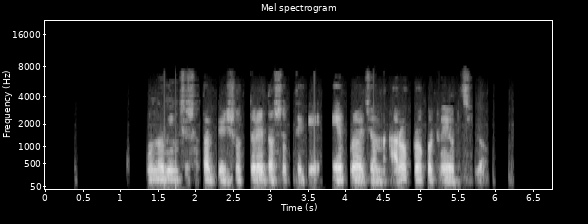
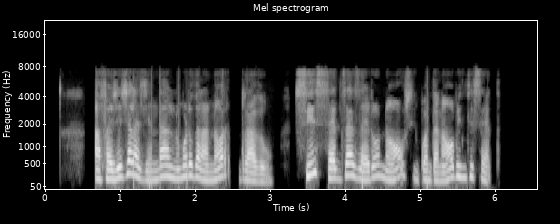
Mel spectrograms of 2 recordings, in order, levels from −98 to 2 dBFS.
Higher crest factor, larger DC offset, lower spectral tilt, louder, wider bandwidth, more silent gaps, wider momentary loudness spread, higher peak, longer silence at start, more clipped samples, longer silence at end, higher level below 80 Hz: about the same, 20 dB vs 18 dB; neither; about the same, -7 dB/octave vs -6 dB/octave; second, -22 LUFS vs -18 LUFS; about the same, 7.4 kHz vs 8 kHz; about the same, 2.66-2.73 s, 3.27-3.31 s, 3.73-3.83 s vs 2.48-2.59 s, 3.06-3.13 s, 3.29-3.33 s; first, 12 LU vs 9 LU; about the same, -4 dBFS vs -2 dBFS; first, 1.35 s vs 0.65 s; neither; first, 0.9 s vs 0.65 s; second, -58 dBFS vs -52 dBFS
